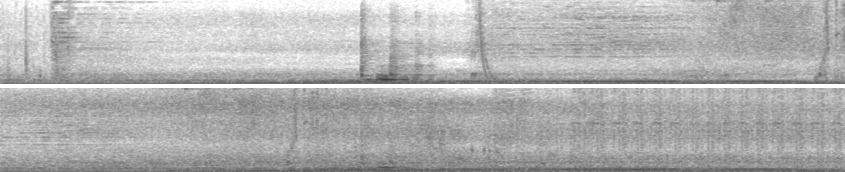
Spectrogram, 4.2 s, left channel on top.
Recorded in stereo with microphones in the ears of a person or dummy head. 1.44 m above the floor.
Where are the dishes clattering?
20° left (ahead or behind).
